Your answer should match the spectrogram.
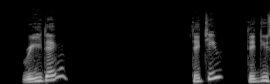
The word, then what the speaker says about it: Reading: I am reading a book. But the city is actually pronounced like the color.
